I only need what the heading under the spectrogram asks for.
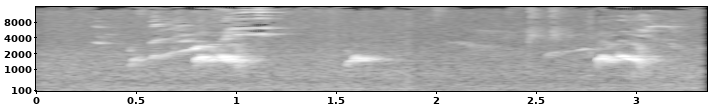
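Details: Home-bred captive European bee-eaters: three short, rolling, liquid calls, the first and last longest, spaced about a second apart against quiet background hiss.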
